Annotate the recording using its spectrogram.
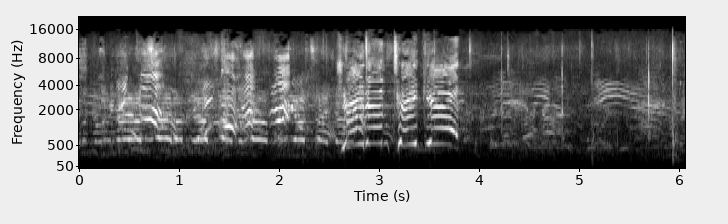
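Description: Several excited voices shouting and calling over one another as spectators cheer on a children's soccer game, dying down after about four seconds.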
